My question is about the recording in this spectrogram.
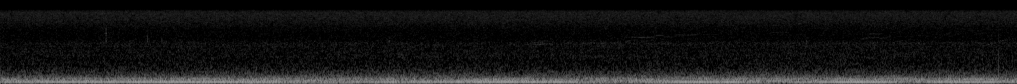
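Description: A steady low hum made of several held tones, swelling and dipping slightly, over a constant hiss.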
